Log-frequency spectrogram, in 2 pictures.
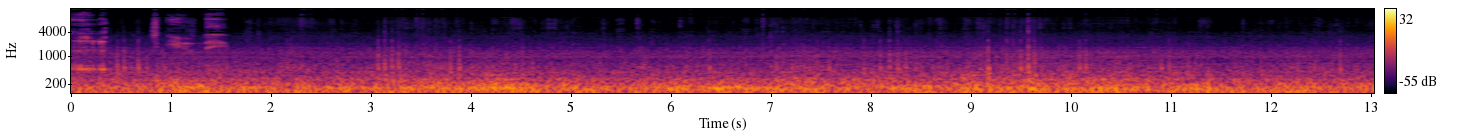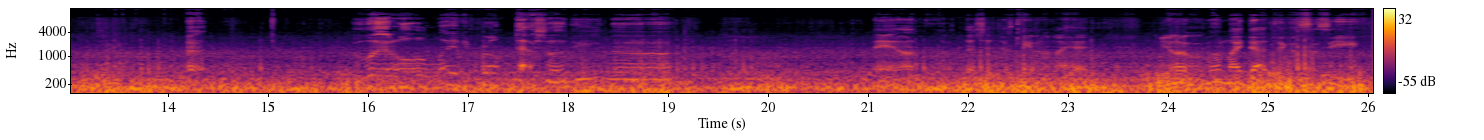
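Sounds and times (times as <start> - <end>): car engine and road noise: 0.0 - 26.0.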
